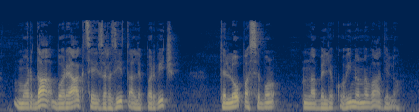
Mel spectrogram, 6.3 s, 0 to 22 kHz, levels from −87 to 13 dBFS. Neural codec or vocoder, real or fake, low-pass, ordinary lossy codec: vocoder, 44.1 kHz, 128 mel bands every 512 samples, BigVGAN v2; fake; 19.8 kHz; MP3, 48 kbps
